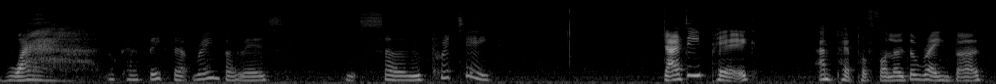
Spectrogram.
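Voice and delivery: ordinary delivery

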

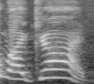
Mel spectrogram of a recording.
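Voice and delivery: high, loud exclamation; dismayed yell. Real, not acted. Player attacked by the boomer, loud dismay. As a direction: cry out in disbelief.

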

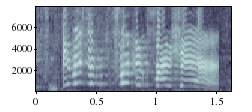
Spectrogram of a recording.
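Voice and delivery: quick, high burst of exasperation; mad outburst. Real, not acted. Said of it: "I'm so mad".

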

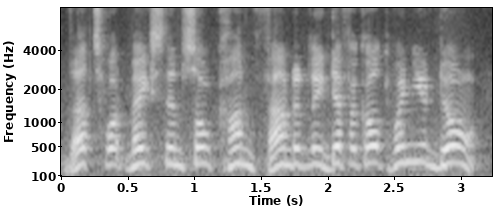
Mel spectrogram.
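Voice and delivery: high-pitched grumble to oneself; soliloquizing. A narrator's reading. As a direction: muse aloud about the difficulty. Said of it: "soliloquized the other".

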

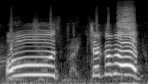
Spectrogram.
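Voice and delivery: high, loud, rushed protest; panicked yelling. Real, not acted. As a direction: yell as the stealth plan falls apart. Stealth kill goes wrong in game.

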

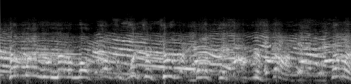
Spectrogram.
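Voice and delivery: high, fast scolding. Real, not acted. Scolding child to put shoes on.

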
